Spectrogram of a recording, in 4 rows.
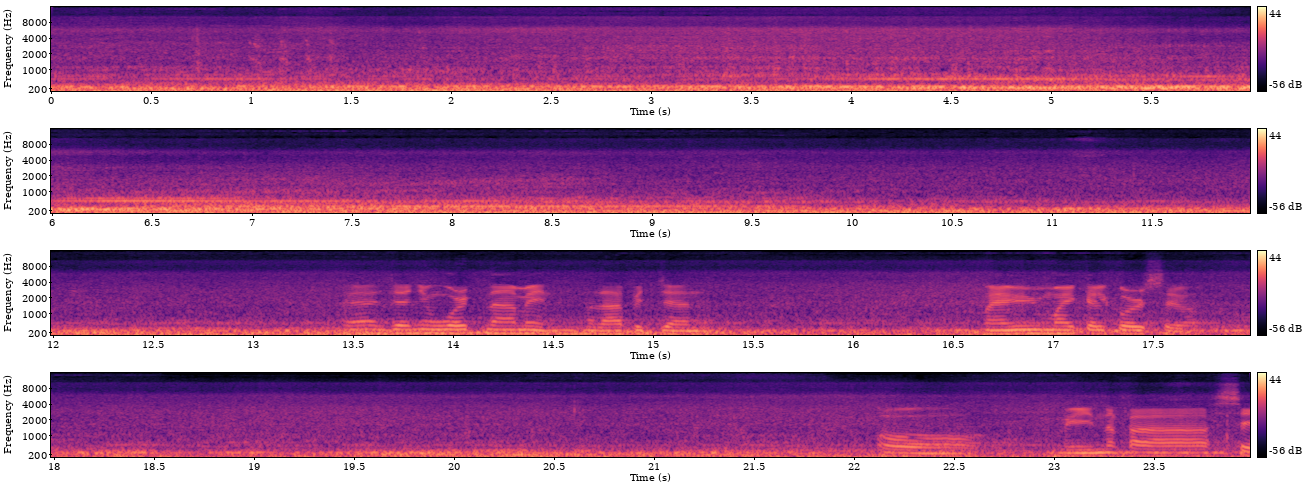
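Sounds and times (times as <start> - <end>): street sweeper engine drone: 0.0 - 23.9
whining tone: 0.0 - 23.9.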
